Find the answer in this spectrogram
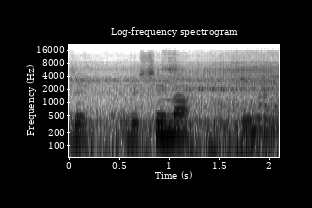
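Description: A man speaking in short, broken phrases over a steady low background rumble.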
